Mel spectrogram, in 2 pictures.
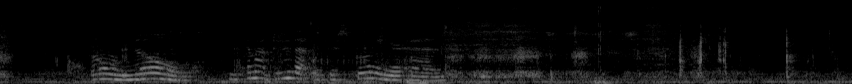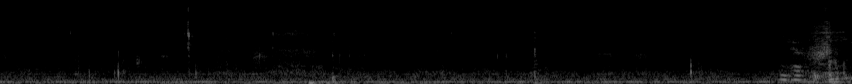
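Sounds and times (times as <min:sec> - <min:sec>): toddler chewing: 0:01.7 - 0:14.7.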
